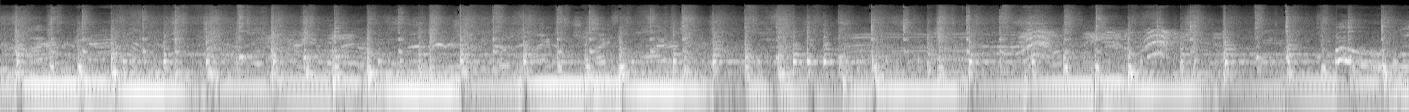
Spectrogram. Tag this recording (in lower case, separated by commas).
music, speech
